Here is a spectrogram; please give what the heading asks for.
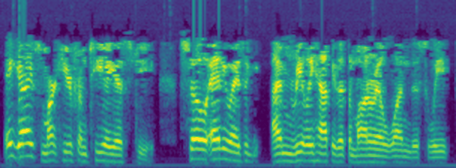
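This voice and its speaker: A man's voice: medium pitch, normal speed, no room sound. A man calling in with a casual voicemail message that is played on the show, chatty as he asks the hosts a question. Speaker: caller. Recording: tinny phone-line voicemail.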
